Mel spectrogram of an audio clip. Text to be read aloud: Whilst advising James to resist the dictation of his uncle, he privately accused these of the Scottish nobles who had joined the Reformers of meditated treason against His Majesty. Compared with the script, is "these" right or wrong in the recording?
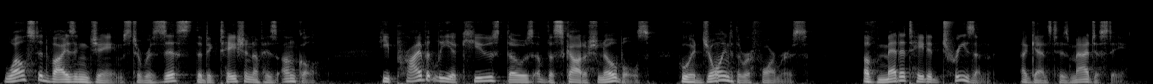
wrong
